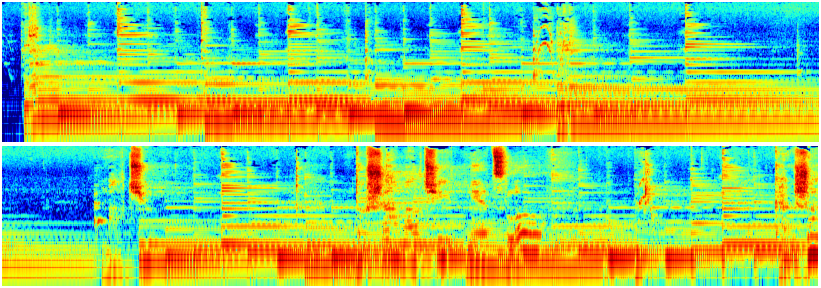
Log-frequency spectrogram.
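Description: Solo acoustic guitar playing a slow picked introduction to a song, chord notes entering one after another. About six seconds in, a chord is left to ring and fade for a few seconds before the picking resumes.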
